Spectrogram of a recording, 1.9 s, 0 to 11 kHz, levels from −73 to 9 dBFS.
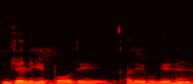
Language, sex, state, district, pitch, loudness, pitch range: Hindi, male, Uttar Pradesh, Gorakhpur, 140 Hz, -32 LUFS, 140-145 Hz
